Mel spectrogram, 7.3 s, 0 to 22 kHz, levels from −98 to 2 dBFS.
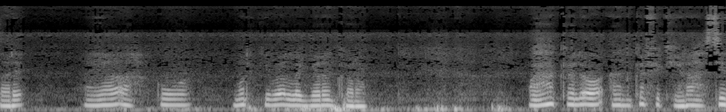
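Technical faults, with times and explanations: Throughout, AAC compression: the speech is dull and smeared, with a fizzy, warbling texture on sibilants and nothing above 18 kHz, likely from AAC-LC coding at a rate that fits about 32 kbps. Unlike a plain low-pass filter, the damage also sits inside the band.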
